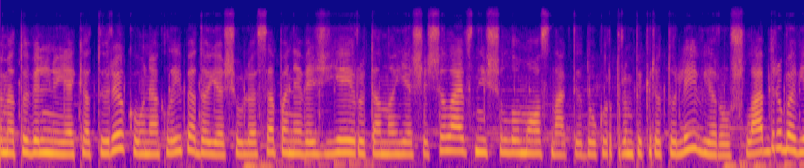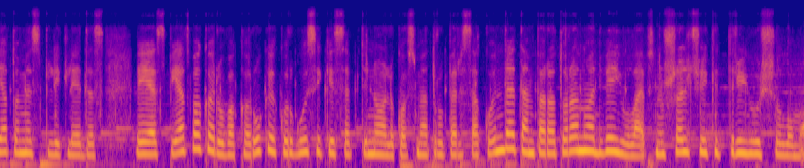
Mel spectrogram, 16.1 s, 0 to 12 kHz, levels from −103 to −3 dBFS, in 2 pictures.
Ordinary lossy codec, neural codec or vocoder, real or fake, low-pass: Opus, 16 kbps; none; real; 7.2 kHz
